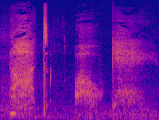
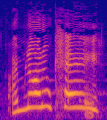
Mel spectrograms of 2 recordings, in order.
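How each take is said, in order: First: Slow, hushed whisper; whispered confession. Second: High-pitched release of a secret; confession let out. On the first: Speaker recalls secretly hoping someone would notice, whispered. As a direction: whisper it as a hidden admission. Quiet admission while hiding her distress. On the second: Speaker recalls her secret finally out, high-pitched release. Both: Retold or imitated.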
